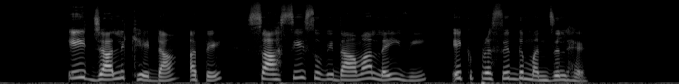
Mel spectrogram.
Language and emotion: Punjabi, neutral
